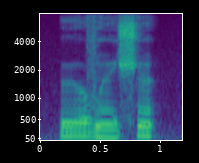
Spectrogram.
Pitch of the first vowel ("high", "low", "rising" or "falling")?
low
